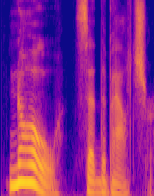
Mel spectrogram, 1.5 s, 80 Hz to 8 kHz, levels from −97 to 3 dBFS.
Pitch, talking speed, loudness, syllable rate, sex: 145 Hz, 155 wpm, -17 LUFS, 4.7 syllables/s, female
